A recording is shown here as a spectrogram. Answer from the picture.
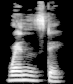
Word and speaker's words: Wednesday: When we did the two things, we backchained it, plus we wrote it phonetically. We wrote what we should actually be saying. Day, Wednesday. Good.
